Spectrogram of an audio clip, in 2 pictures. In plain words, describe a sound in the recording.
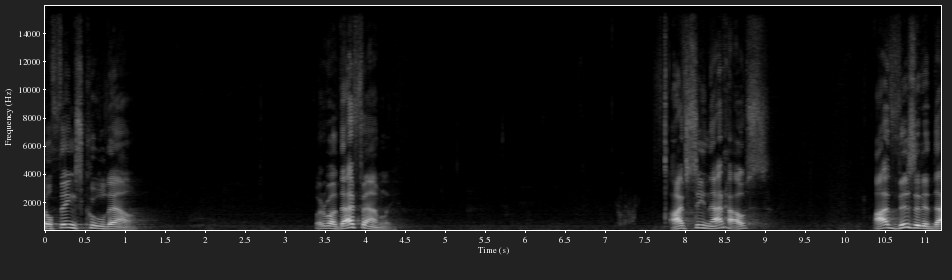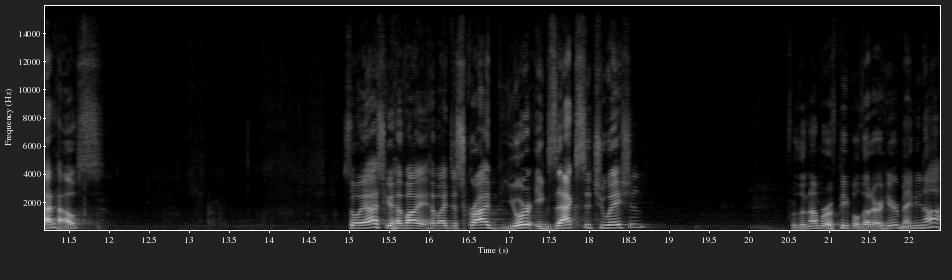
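A middle-aged man speaks with animation through a microphone, in phrases with pauses between them.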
